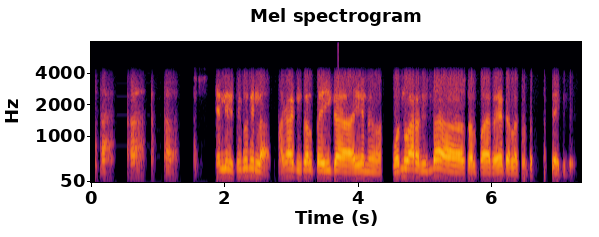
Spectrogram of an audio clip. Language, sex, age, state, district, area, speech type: Kannada, male, 30-45, Karnataka, Udupi, rural, conversation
